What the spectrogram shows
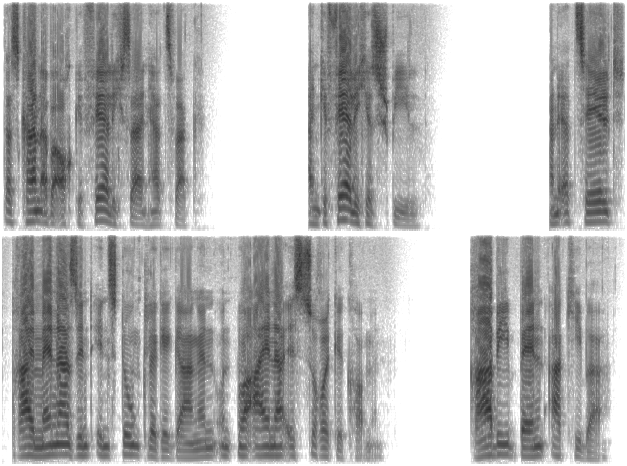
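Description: Male actor as a wise, gently teasing older scholar, even middle voice. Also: mid-range voice, no echo, studio quality, lightly acted. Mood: measured. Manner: calm, measured, gently ironic. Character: calm wise male archivist, mild and teasing. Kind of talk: audio drama acting.

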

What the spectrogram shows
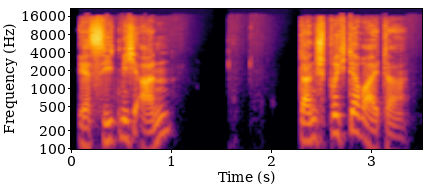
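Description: A man narrating an audiobook in first person, slow, intense and introspective. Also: medium pitch, sing-song, a bit bright, dry recording, clean studio sound.

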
